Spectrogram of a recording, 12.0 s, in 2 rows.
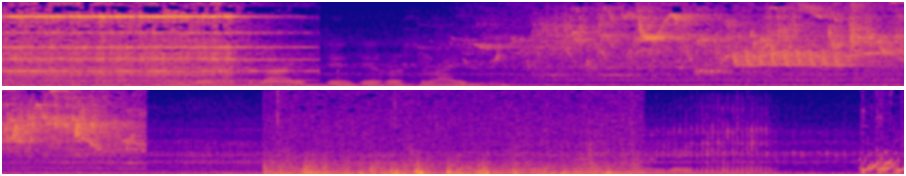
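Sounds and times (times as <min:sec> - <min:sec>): flock of birds chirping: 0:02.4 - 0:10.3
road and wind rumble: 0:05.4 - 0:11.8.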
